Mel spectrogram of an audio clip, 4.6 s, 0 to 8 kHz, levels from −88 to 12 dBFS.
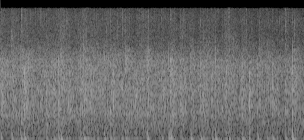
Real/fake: fake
